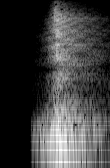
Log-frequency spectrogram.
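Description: An edited-in whoosh sound effect with a deep rumble underneath. It comes in suddenly about half a second in, swells to a peak and then fades away.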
